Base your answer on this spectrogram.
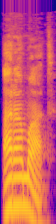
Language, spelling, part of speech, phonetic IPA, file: Russian, аромат, noun, [ɐrɐˈmat], Ru-аромат.ogg
- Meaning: aroma, fragrance, scent, perfume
